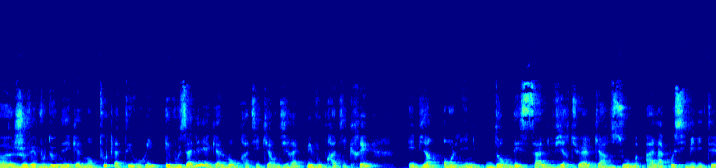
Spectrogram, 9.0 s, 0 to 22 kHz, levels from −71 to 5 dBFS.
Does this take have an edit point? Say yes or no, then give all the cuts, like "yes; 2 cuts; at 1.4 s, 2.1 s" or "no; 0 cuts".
no; 0 cuts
